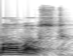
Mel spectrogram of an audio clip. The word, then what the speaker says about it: almost: Yes, yes, I'm almost. El otro día, I think last week, I'm almost. Casi estoy listo. I'm almost ready. I, mall, como centro de compras, shopping mall, I'm almost ready.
